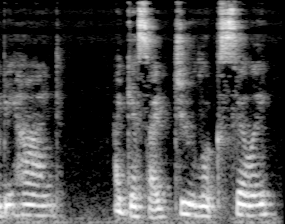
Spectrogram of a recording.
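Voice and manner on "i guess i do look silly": softly, a dejected pony; sad and quiet. A narrator's reading. Pony sadly admits he looks silly, said quietly. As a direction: hang your head as you say it.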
